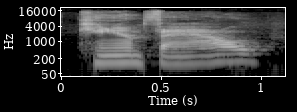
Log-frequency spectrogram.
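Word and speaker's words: Kanthal: This is Canthal, or as some people say, like Phil Basardo, Canthal.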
